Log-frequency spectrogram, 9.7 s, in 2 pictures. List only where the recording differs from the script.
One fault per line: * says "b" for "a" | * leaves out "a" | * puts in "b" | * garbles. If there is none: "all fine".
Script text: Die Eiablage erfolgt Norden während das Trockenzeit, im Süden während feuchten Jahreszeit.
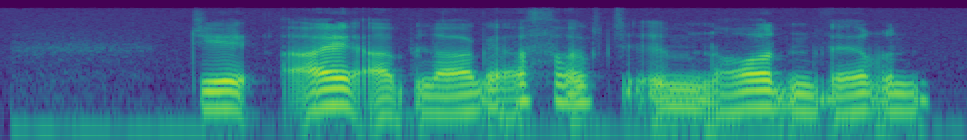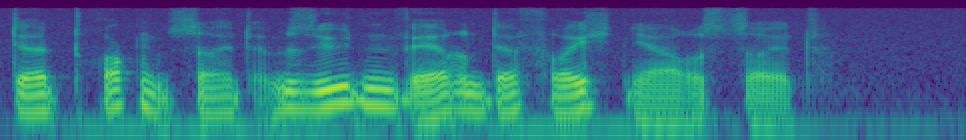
* puts in "im"
* says "der" for "das"
* puts in "der"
